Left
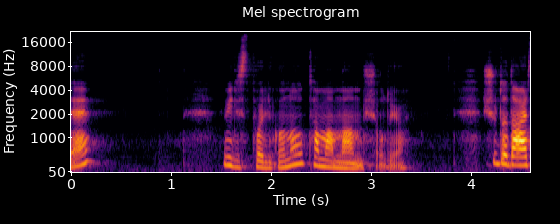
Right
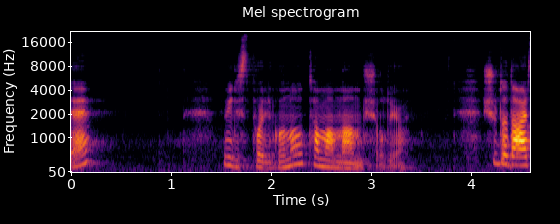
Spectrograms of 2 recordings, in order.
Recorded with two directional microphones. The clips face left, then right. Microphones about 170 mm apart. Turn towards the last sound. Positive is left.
turn(degrees=25)  # may be behind; listen again after turning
